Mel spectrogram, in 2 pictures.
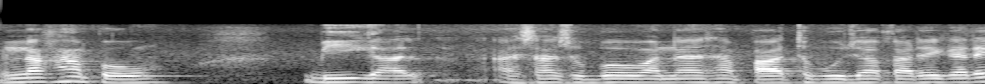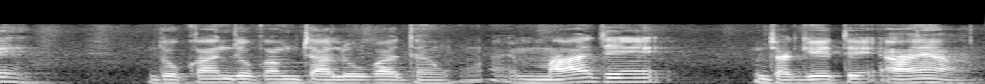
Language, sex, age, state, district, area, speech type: Sindhi, male, 18-30, Gujarat, Surat, urban, spontaneous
